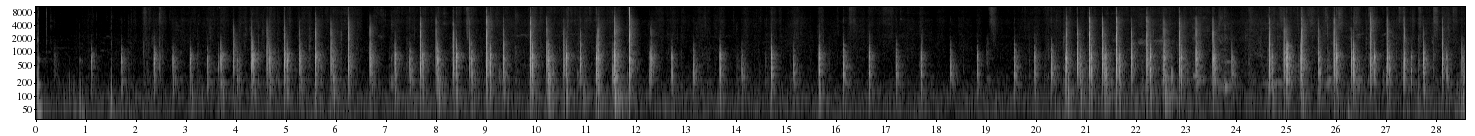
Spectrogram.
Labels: Is someone talking?
no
